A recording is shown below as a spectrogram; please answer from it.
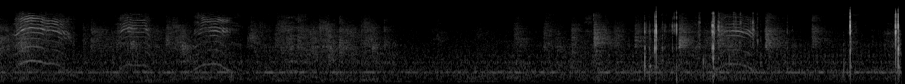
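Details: Newborn British Shorthair kittens, aged four days, in a Polish cattery: several high, wavering mews early on, then sharp clicks and knocks with occasional further mews over a constant low hum.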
